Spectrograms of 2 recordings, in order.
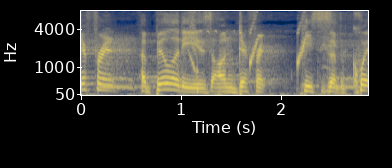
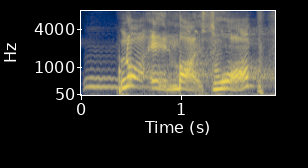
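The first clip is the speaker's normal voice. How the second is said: drawn-out, higher Scottish ogre cry; Shrek; 8 semitones higher, slower than usual. Acted. Streamer hams up the ogre's catchphrase, slow Scottish accent. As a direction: stretch it out in a hammy Scottish accent. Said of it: "Scottish accent".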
